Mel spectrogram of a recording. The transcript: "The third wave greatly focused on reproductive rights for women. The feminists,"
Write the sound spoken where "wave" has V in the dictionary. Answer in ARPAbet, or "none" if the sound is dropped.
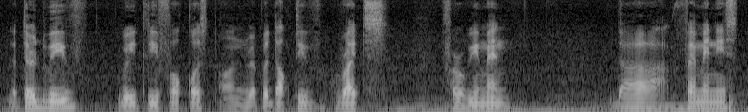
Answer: V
